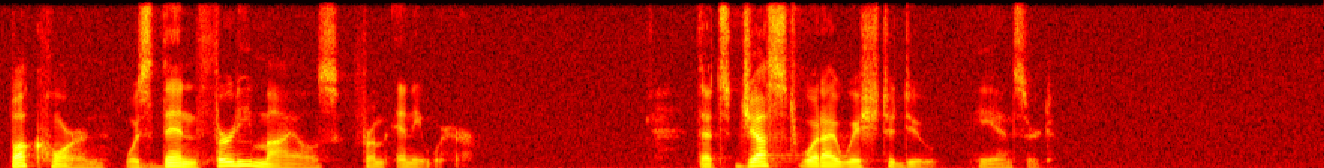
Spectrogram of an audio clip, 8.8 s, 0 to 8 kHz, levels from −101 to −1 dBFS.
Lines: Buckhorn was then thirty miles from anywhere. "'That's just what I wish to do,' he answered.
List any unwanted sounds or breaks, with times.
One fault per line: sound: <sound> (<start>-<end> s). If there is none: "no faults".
no faults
